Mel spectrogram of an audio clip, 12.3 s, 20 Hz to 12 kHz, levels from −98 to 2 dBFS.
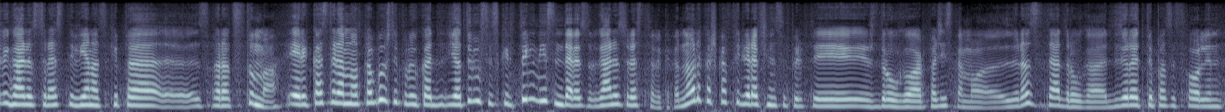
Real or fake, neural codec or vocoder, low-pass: fake; codec, 16 kHz in and 24 kHz out, 0.9 kbps, LongCat-Audio-Codec, four codebook decoder; 10.8 kHz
